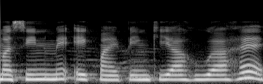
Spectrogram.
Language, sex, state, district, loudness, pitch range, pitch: Hindi, male, Jharkhand, Deoghar, -13 LUFS, 220-230 Hz, 225 Hz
